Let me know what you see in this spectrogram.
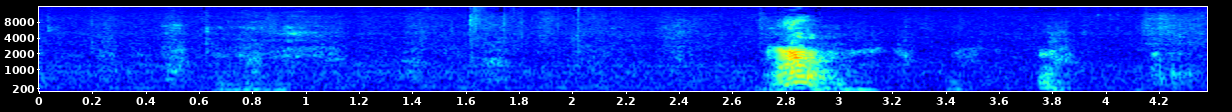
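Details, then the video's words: Two dogs at play, a visiting English Sheepdog and a chocolate Labrador Retriever: one sharp, loud bark bursts out after a quiet stretch, then a shorter, softer yelp follows, over low background rumble. "Crazy dogs playing"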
